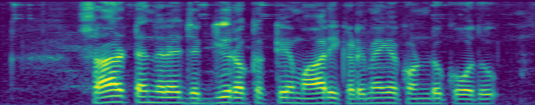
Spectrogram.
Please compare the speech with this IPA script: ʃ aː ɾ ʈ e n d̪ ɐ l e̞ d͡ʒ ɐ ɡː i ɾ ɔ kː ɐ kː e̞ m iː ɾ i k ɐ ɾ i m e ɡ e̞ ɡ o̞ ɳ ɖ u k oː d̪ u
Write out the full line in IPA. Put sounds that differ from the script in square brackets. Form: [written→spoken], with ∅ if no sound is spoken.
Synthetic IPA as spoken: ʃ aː ɾ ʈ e n d̪ ɐ [l→ɾ] e̞ d͡ʒ ɐ ɡː i ɾ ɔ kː ɐ kː e̞ m [iː→aː] ɾ i k ɐ [ɾ→ɽ] i m e ɡ e̞ [ɡ→k] o̞ ɳ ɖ u k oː d̪ u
